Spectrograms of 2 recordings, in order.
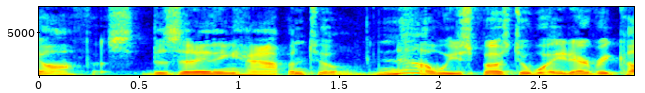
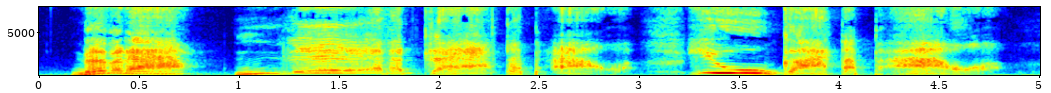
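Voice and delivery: very high, very slow, drawn-out preacher sermon cadence; 10 semitones higher, 5 dB louder than usual. Speaker shows how a text sounds like a sermon, pretending to be a preacher. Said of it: "if I was pretending to be a preacher".

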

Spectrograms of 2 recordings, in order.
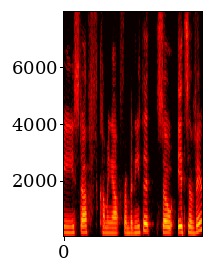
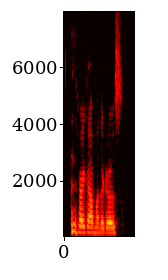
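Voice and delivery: ordinary talk

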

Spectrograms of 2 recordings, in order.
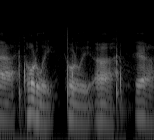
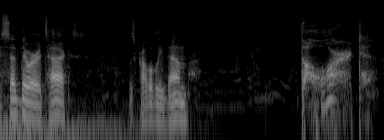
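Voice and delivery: hushed whisper. Answering a question about what happened to two people: whispering. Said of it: "you don't have to whisper".

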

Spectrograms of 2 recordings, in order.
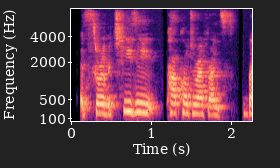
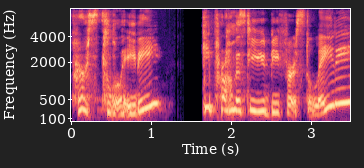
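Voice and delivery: cruel, jeering words through laughter, high and slow; 5 semitones higher than usual. Speaker retells a dark scene, quoting a man to a silent woman, imitating cruel laughter. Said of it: "he just starts laughing like cruelly".

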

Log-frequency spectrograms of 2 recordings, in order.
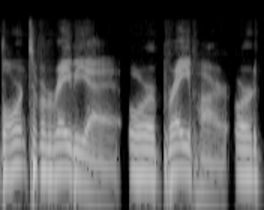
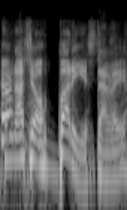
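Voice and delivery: cartoon character voice; 3 semitones higher than usual. Answering another speaker's joke: South Park character voice. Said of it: "Like a South Park character".

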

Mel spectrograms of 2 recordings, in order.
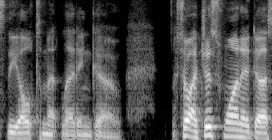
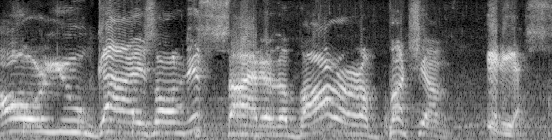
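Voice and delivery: menacing roar, bellowed, pitched very high. Reading a joke, a construction worker in a bar bellows to the room. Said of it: "and bellows".

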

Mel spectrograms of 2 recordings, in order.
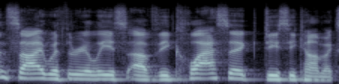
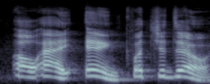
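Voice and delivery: really shoddy fake Brooklyn accent, pitched up; 8 semitones higher than usual. Mimicking the character's undercover pizza-boy act in a really bad Brooklyn accent. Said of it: "A really shitty Brooklyn accent".

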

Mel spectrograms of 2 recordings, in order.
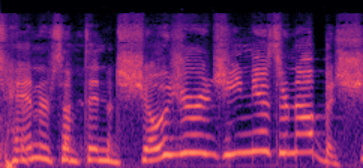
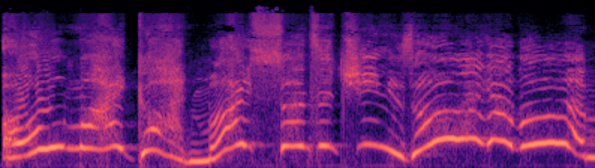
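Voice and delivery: put-on very high, rising, excited freak-out; 12 semitones higher than usual. Retelling how mom reacted to the solved cube: imitating mom freaking out. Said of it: "she freaked out".

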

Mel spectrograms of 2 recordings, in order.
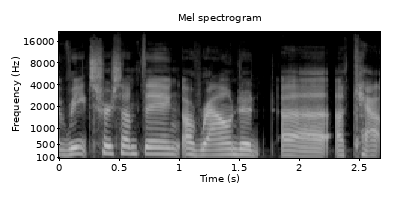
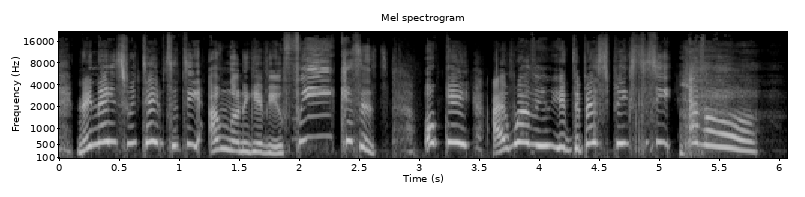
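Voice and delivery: put-on tiny, very high baby voice. Speaker voices Franklin for Evie at her request, pretending to be Franklin. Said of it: "I'm pretending to be Franklin".

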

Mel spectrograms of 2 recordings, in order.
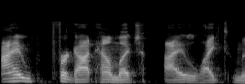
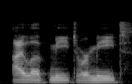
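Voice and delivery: ordinary delivery

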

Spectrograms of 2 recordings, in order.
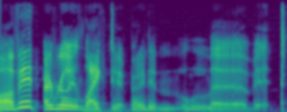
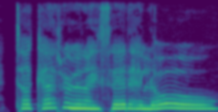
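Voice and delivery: soft, light put-on French accent, pitched up; 5 semitones higher, 5 dB quieter than usual. Retelling what the flower-cart seller says at the beginning, French accent. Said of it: "That's my French voice".

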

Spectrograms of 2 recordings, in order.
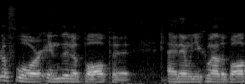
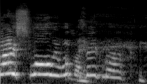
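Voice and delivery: put-on squeaky cartoon mouse voice; 10 dB louder than usual. Joking about a fast-food mascot wanting people dead: sounding like Mickey Mouse. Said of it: "Why does he sound like fucking Mickey Mouse?".

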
